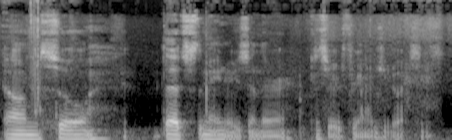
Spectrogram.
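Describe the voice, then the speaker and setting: A man with a low, dark, gravelly voice talks through an informal lecture. He rambles and hesitates, filling gaps with ums and restarting his sentences as he draws. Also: completely flat delivery, normal speed, slight background noise. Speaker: lecture host.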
